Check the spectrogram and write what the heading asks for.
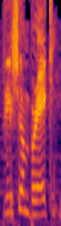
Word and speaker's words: Prison Break: ¿Cómo se dice? – Prison Break, diría break. Yo, pero bueno.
